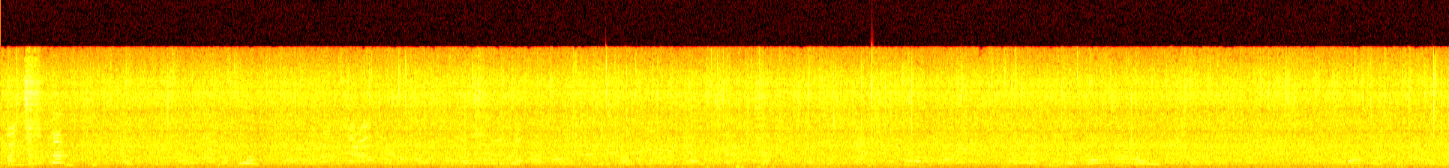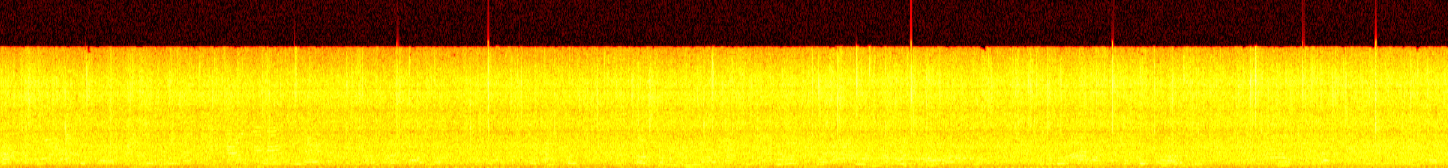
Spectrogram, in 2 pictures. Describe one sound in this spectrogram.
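Many men and women chatter in a busy outdoor market.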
